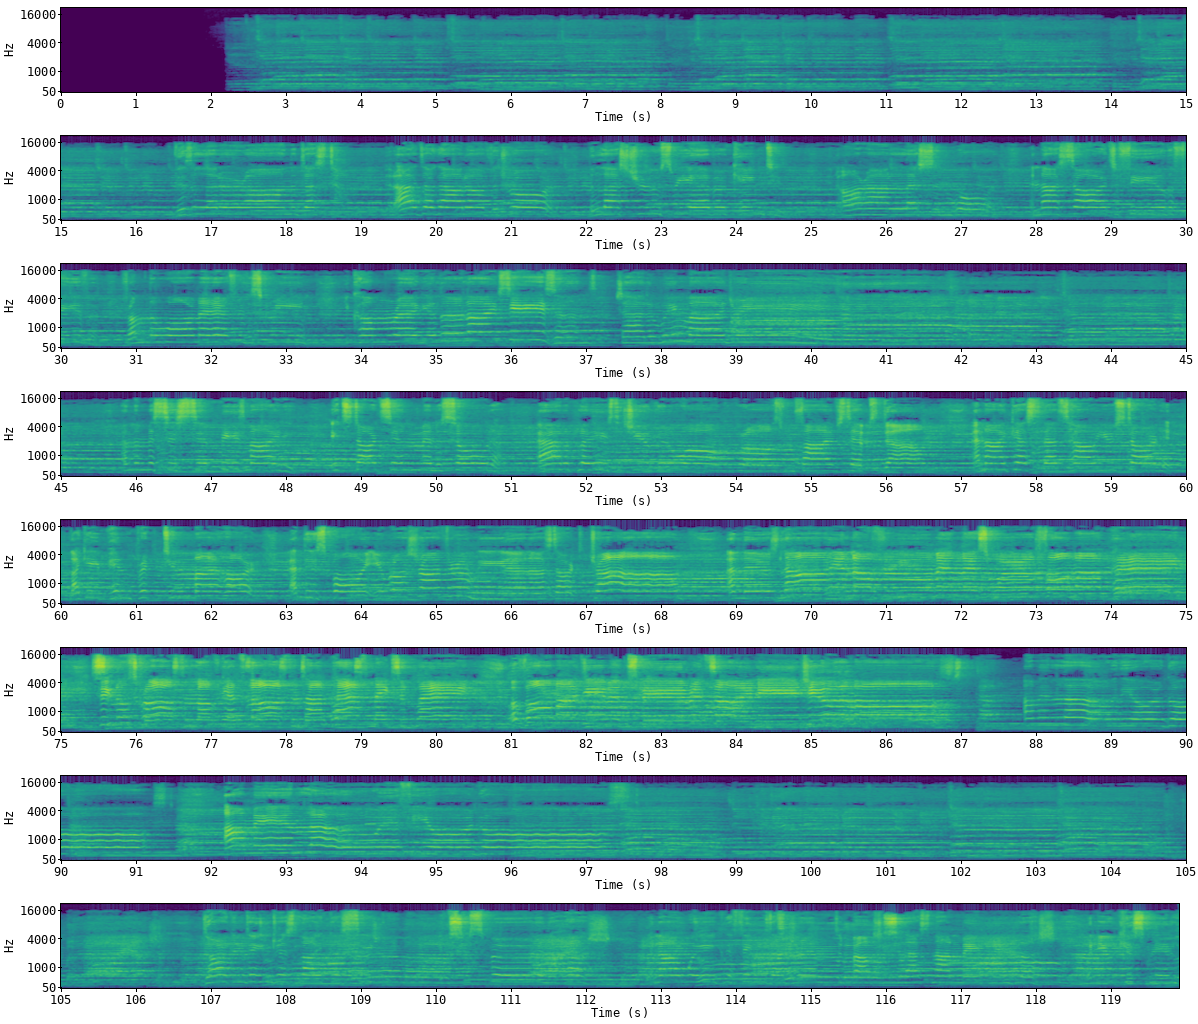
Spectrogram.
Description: Genre: Secular
Contains solos: Yes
